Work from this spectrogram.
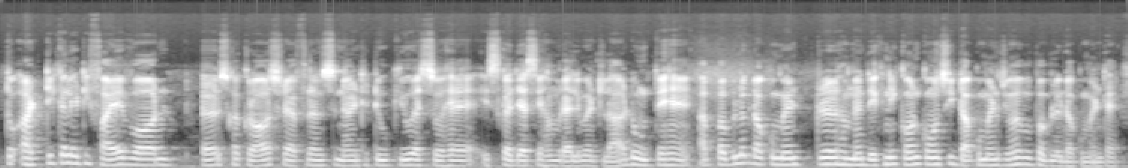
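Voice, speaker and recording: A man's voice: medium pitch, normal speed. A man with a Pakistani accent teaching law in an informal lecture, explaining step by step and switching between two languages. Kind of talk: informal Urdu-English legal lecture. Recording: dull, lo-fi recording.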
